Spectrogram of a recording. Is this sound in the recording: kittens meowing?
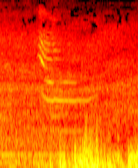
yes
